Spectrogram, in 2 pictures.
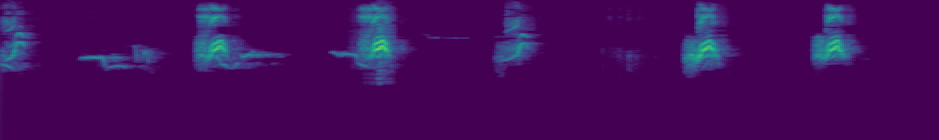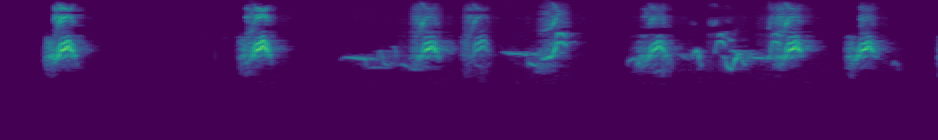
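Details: Multiple young house finches in the rain begging to be fed at a feeder; steady chirps roughly every half second, becoming denser and overlapping toward the end, with faint thin whistles.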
